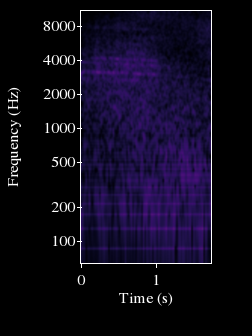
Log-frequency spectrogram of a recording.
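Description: A steady, broad roar of an airplane engine passing overhead, with a deep low rumble and hissing upper noise holding at an even loudness throughout, no voices present.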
